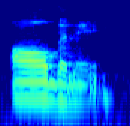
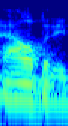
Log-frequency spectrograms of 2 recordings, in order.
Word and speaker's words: Albany: As a New Yorker, I feel I have to say it's pronounced Albany, not Albany. People have been pronouncing Albany on TV, and I'm like, start it. It's Albany. Sorry.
